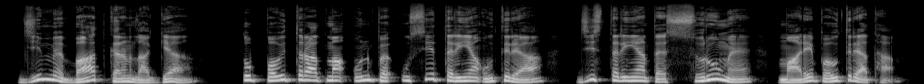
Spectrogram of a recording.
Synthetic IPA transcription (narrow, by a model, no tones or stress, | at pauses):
d͡ʒɪbːɛ̃baːt̪kɐɾəɽ̃laːɡja | t̪opɐʋɪt̪ɾəaːt̪maʊnpɛʊset̪ɐɾɪjãʔʊt̪ɾeja | d͡ʒɪst̪ɐɾɪjãt̪ɛsʊɾum̤ɛ̃ | maːɾepɛʊt̪ɾɪjat̪ʰa̰ː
